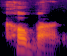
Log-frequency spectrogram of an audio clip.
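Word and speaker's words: Cockburn: building itself this is Admiral Coburn um that's how you pronounce it Admiral koben was the British commander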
